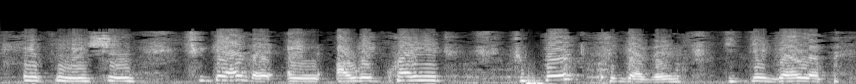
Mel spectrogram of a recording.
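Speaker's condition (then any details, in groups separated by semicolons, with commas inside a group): Cerebral palsy; drives own car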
